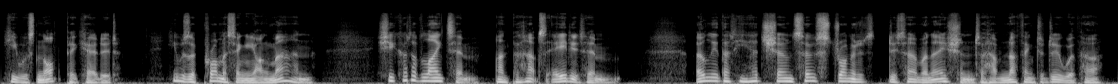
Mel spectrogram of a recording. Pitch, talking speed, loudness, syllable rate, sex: 110 Hz, 180 wpm, -19 LUFS, 5.2 syllables/s, male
